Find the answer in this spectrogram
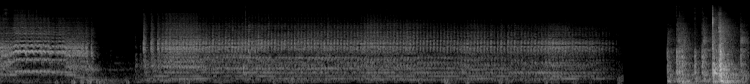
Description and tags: HAMOUDA Sirine 2014 2015 creakingDoor
Second track (7 seconds)
I recorded a door and i changed the speed rate (-22.641).
I increased the volume (+40%)
Typologie (Cf. Pierre Schaeffer) : V (Continu varié)
Morphologie (Cf. Pierre Schaeffer) :
1- Masse:
- Son "cannelé"
2- Timbre harmonique: terne
3- Grain: rugueux
4- Allure: plusieurs vibrato
5- Dynamique : l’attaque du son est violent
6- Profil mélodique: glissante, avec une séparation vers la fin
7- Profil de masse
Site : 1 strat de son qui descend dans le grave.
Calibre :
door, squeak, creak, hinge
